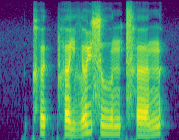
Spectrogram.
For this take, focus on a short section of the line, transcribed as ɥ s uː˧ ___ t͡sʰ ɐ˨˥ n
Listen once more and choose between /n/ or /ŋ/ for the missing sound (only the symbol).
n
